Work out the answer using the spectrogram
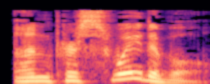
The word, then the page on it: unpersuadable: British English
